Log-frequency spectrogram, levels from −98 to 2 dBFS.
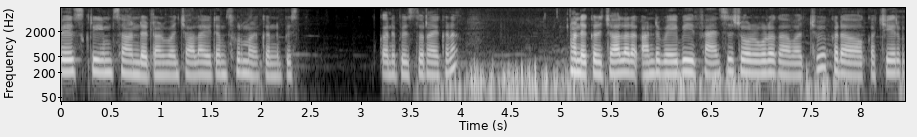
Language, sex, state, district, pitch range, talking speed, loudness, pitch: Telugu, female, Andhra Pradesh, Annamaya, 180-205 Hz, 175 wpm, -22 LUFS, 190 Hz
